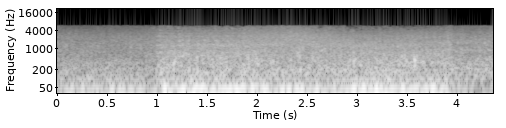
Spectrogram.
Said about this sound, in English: The waterfall is most important. Mixes the chocolate, turns it out, makes it light and frothy. By the way, no other factory in the world mixes its chocolate by waterfall, my dear children.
